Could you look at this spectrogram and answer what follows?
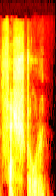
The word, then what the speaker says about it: Festool: I believe it's pronounced Festool. – Festool.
